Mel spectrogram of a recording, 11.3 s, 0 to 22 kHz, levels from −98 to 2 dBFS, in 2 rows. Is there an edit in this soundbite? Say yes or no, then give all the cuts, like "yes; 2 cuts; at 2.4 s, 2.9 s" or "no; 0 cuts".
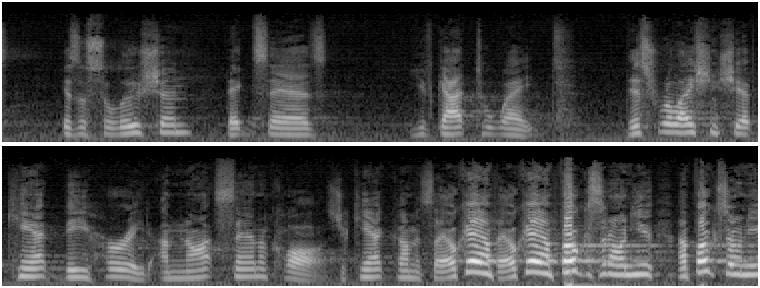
yes; 3 cuts; at 1.9 s, 4.5 s, 9.4 s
